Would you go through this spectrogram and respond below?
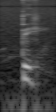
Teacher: se articulan tocando con la punta de la lengua los dientes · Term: dental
